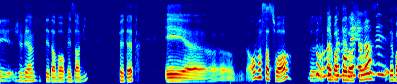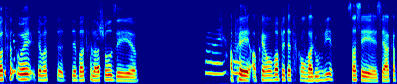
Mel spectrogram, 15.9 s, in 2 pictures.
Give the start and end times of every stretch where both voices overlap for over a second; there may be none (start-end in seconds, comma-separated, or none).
6.3-7.8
